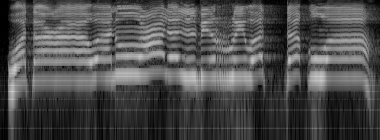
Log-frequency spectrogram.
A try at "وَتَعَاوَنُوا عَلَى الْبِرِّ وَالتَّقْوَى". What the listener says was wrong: وَتَعَاوَنُوا یہاں پہ واو مدہ ہوگا اور انہوں نے دراز نہیں کیا, سو کھینچا نہیں.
